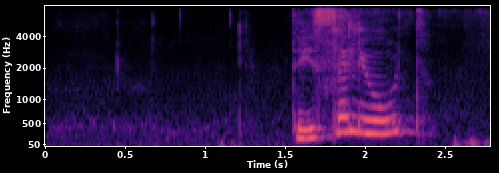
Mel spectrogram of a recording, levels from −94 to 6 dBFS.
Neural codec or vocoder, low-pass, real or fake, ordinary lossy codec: codec, 16 kHz, 4 kbps, X-Codec, WavLM features, trained on Multilingual LibriSpeech; 7.2 kHz; fake; none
